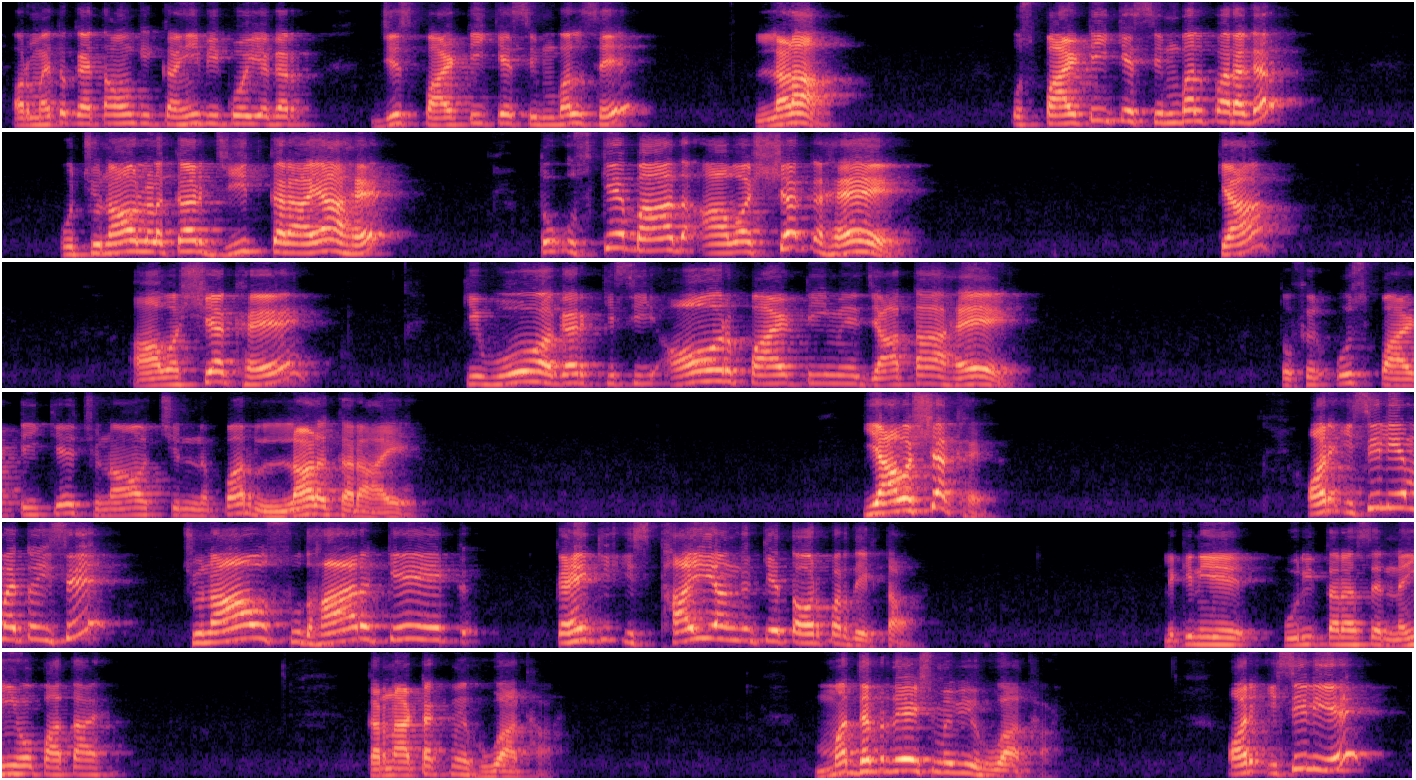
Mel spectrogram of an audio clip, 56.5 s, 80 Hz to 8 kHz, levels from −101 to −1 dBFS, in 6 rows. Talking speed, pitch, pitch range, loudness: 105 wpm, 200 Hz, 170-255 Hz, -21 LUFS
